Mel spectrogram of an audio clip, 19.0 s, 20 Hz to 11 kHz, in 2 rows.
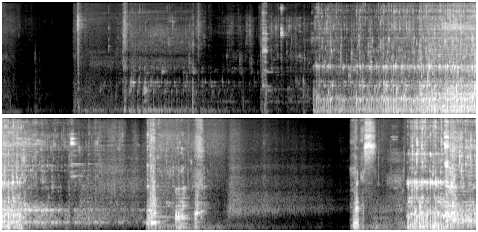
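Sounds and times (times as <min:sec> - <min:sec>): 
bong water bubbling during a hit: 0:02.3 - 0:13.7, 0:17.5 - 0:18.9.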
